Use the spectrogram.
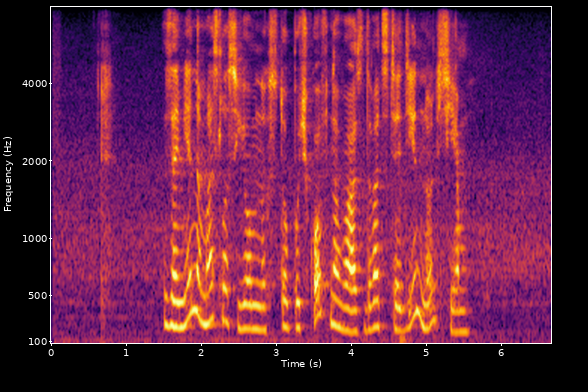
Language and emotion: Russian, neutral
